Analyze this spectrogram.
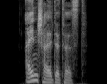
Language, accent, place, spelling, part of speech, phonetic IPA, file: German, Germany, Berlin, einschaltetest, verb, [ˈaɪ̯nˌʃaltətəst], De-einschaltetest.ogg
- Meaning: inflection of einschalten: 1. second-person singular dependent preterite 2. second-person singular dependent subjunctive II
